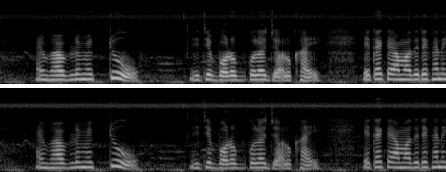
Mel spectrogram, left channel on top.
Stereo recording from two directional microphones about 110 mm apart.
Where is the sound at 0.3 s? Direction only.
20° left (ahead or behind).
